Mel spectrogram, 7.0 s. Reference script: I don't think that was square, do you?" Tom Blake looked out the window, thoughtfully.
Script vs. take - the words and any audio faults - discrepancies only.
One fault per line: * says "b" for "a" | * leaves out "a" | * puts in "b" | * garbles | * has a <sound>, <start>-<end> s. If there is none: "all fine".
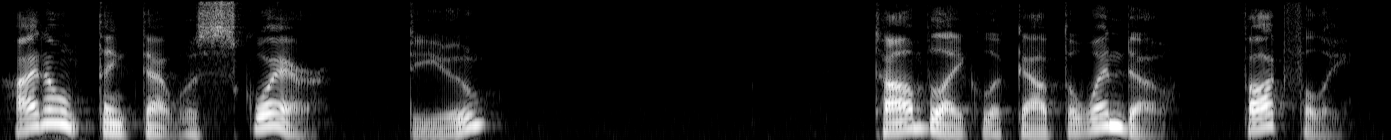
all fine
